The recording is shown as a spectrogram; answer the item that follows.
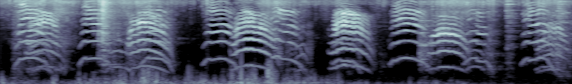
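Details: Ten-day-old kitten, found in a roadside gutter, crying during its first bath at home: a string of arched, harmonic-rich meows repeated about once a second, with water splashing and handling noise beneath.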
